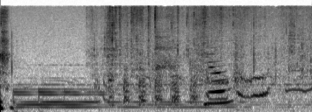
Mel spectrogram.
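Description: Hens in a garden cluck in a drawn-out, wavering run of throaty calls, with short rhythmic bursts that rise and fall in pitch toward the end. There are no other sounds.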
